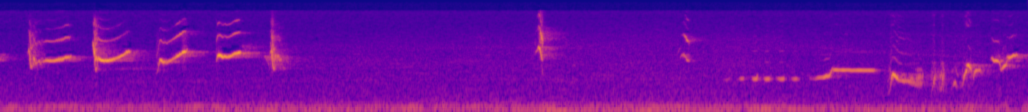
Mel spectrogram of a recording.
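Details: Recently moulted white-rumped shama: four quick repeated hooked whistles in a row, a pause with isolated sharp clicks, then a long level whistle stepping up in pitch and a few twisting notes.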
